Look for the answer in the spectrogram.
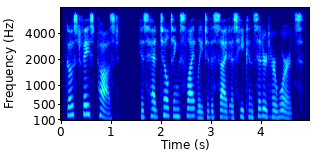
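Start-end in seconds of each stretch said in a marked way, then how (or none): none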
